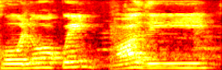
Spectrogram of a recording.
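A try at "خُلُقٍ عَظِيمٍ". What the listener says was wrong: خلق عظیم میم دو زیر من عظیم خلق عظیم خلق عظیم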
